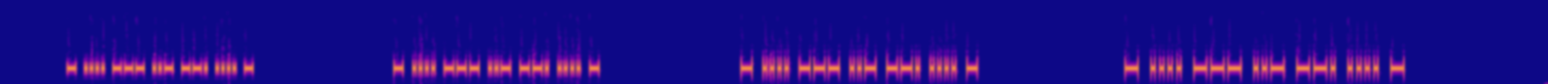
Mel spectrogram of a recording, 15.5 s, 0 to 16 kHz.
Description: Morse code, heard as a keyed tone, about 37 wpm, 700 Hz. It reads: THOUGHT THOUGHT THOUGHT THOUGHT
